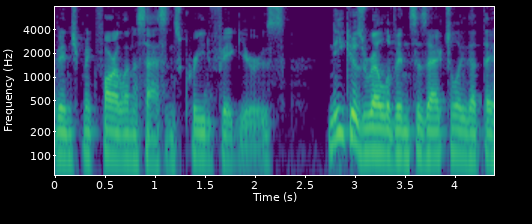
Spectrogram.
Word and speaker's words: NECA: has gone back to NECA , or uh... NECA ... National Entertainment Collectibles Association... I'm gonna pronounce it NECA , feel free to correct me in the comments if I'm being a dumbass.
